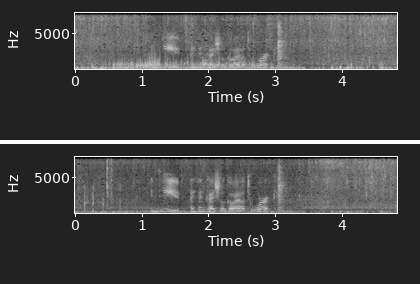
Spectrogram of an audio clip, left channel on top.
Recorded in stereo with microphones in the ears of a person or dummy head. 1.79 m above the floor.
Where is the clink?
No clink in this recording.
